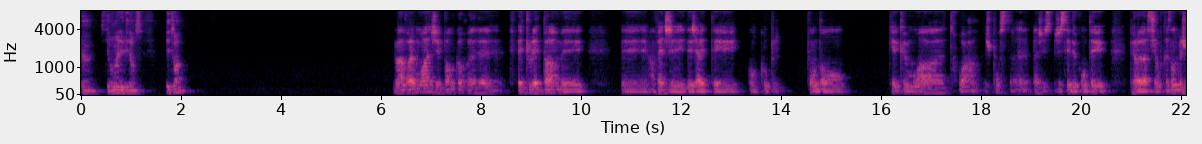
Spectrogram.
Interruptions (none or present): none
